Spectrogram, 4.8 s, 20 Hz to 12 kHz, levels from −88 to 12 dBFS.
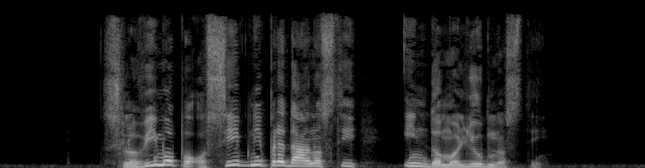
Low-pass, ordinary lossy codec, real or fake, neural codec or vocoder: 10.8 kHz; MP3, 64 kbps; real; none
